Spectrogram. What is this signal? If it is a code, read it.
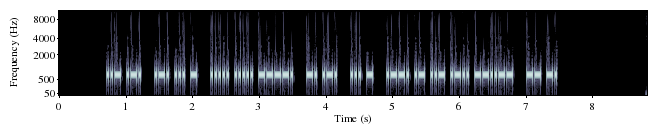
Morse code, heard as a keyed tone, about 37 wpm, 700 Hz. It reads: UR RST 559 NR ST PAUL, MN
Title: Practice QSO - Exchange 1 - Beginning - 40wpm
